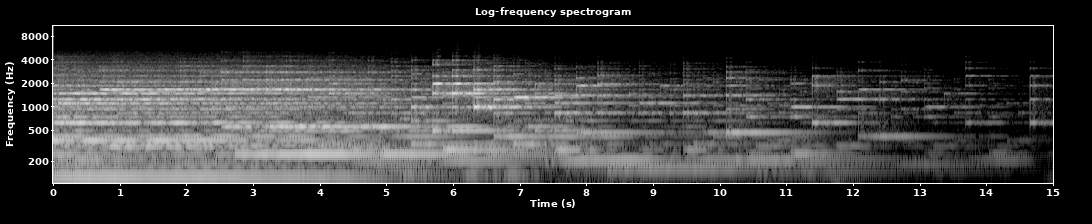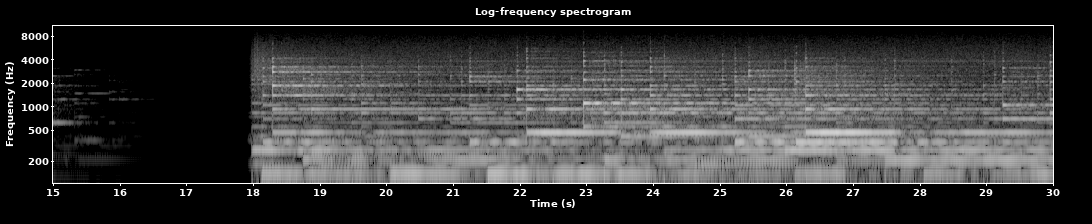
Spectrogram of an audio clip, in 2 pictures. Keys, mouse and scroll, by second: 1.0 click, 2.1 g, 2.4 click, 3.0 s, 3.1 right click, 3.3 a, 3.5 s, 4.1 right click, 5.3 click, 6.6 a, 6.9 s, 7.1 right click, 8.1 s, 10.9 click, 11.0 Tab, 11.1 scroll up 1, 11.7 Tab, 12.0 click, 13.1 g, 14.1 click, 14.5 g, 15.3 click, 15.9 g, 16.1 click, 17.0 g, 17.1 click, 17.3 g, 18.9 click, 19.1 g, 19.9 click, 20.1 g, 20.9 click, 21.1 g, 22.3 click, 22.4 g, 23.1 click, 24.0 g, 24.1 click, 24.8 Tab, 24.9-25.4 scroll down 2, 25.7-26.7 scroll down 1, 26.7 Tab, 26.9 KP_Decimal, 27.1 scroll down 1, 27.3 u, 27.8 a, 28.1 g, 28.7 click, 28.9 right click, 29.5 s.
